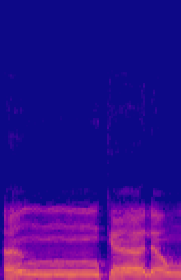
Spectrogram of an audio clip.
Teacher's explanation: نون ساكنة في كلمة أنكالا أتى بعدها حرف الكاف والكاف من حروف الإخفاء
